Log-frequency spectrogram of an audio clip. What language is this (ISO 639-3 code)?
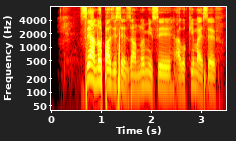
pcm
